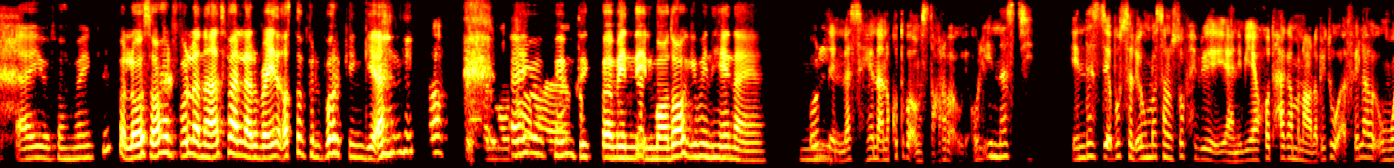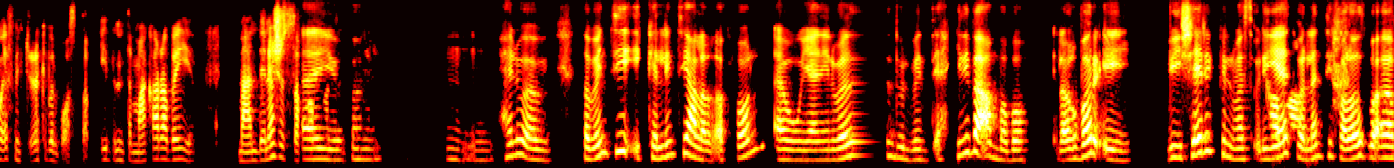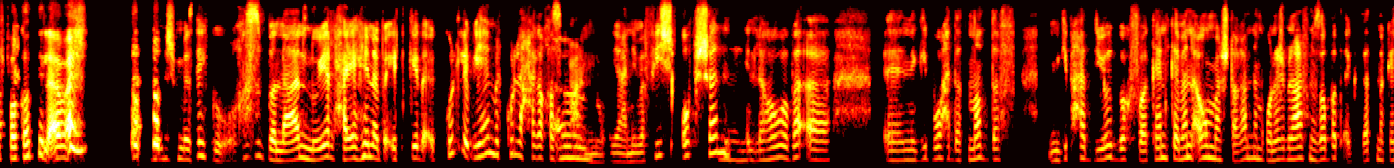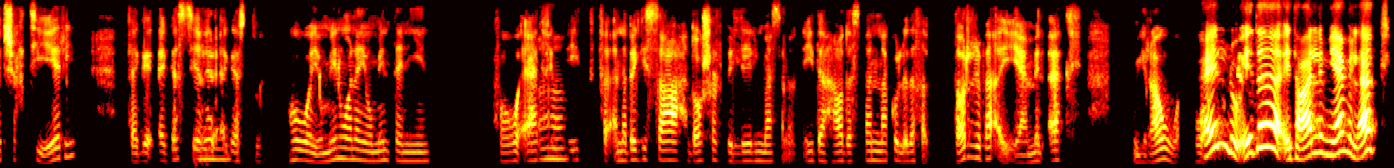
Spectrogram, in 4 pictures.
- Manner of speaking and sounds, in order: unintelligible speech; tapping; in English: "الparking"; distorted speech; laughing while speaking: "يعني"; unintelligible speech; in English: "الbus"; static; laugh; in English: "option"; unintelligible speech
- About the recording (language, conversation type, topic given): Arabic, podcast, إزاي نِقسّم مسؤوليات البيت بين الأطفال أو الشريك/الشريكة بطريقة بسيطة وسهلة؟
